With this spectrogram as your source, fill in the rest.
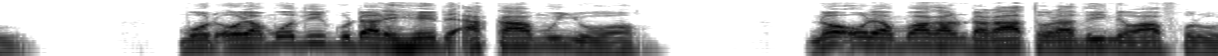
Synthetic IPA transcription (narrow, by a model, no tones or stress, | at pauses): moːndoːɾeamoðiɡundaɾeɦeːdeʔakamwiɲoɔ | nɔoɾeamwaɣanudaɣaːtoɾaðeinewafoɾo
